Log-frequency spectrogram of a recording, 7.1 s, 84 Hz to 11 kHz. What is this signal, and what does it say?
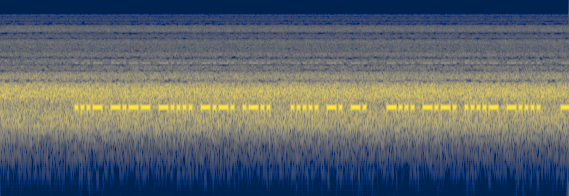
Morse code, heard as a keyed tone, machine-sent, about 32 wpm, 760 Hz, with radio static, a narrow filter and room echo. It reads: VY6CL 5NN BC46 …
